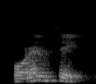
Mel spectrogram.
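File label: "forensik", Malay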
